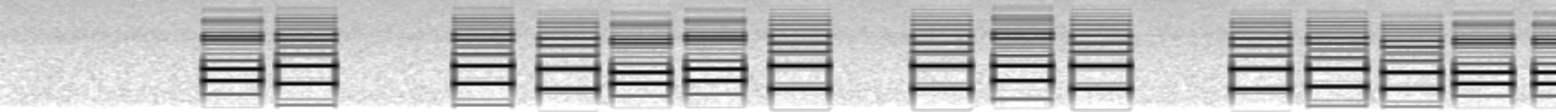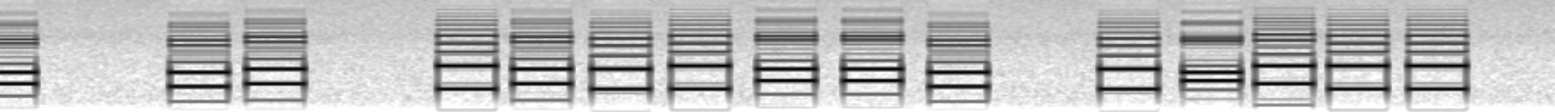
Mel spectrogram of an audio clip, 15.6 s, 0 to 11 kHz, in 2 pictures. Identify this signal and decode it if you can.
DTMF, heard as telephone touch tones, dialled by hand, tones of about 290 ms. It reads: 09 92703 3#3 25177 48 3823004 2*933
